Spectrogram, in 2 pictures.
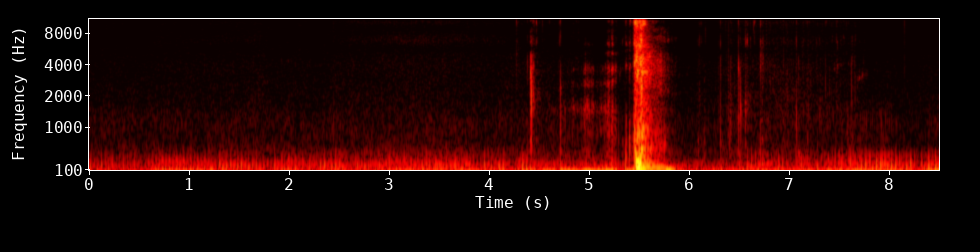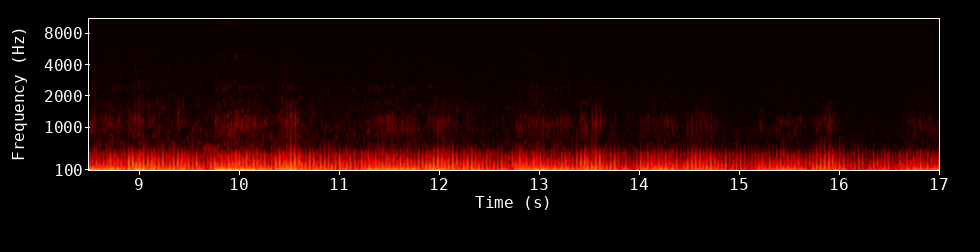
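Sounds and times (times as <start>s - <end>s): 
cat purring: 0.0s - 16.9s
domestic cat sneezing: 4.4s - 7.7s.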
